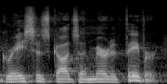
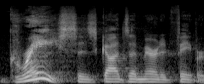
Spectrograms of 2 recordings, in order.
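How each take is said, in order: First: The stress falls on the word unmerited. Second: The stress falls on the word grace. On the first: The favor is given without being earned. "the emphasis there is on the unmerited part" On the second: The favor is given in great abundance. "we also need to put the emphasis on grace"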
